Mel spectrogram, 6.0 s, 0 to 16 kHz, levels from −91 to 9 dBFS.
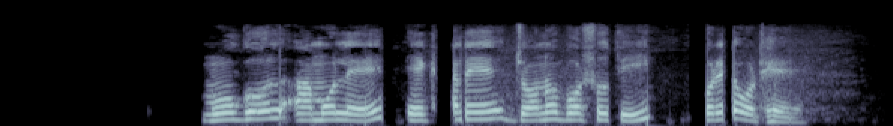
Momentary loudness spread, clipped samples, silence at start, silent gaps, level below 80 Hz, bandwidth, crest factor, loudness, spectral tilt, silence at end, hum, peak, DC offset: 6 LU; under 0.1%; 1.35 s; 2.94-3.01 s, 4.62-4.69 s; -58 dBFS; 8 kHz; 16 dB; -16 LUFS; -5 dB/octave; 0.6 s; none; -2 dBFS; under 0.1%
